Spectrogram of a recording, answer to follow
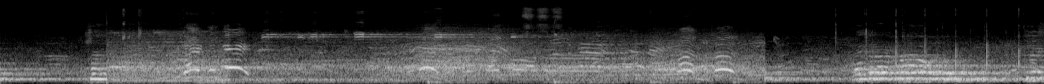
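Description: Basketball game sounds in a large gym: sneakers squeaking in short chirps on the hardwood court and a ball bouncing, over crowd noise. Sustained voices are heard just before the first second and again from about two seconds before the end.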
